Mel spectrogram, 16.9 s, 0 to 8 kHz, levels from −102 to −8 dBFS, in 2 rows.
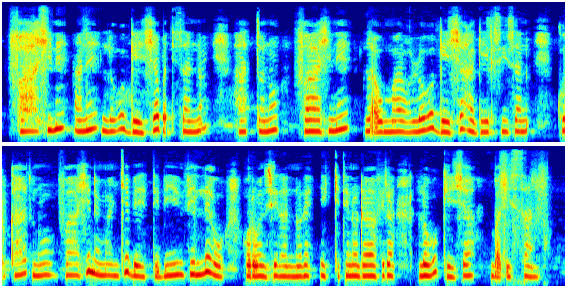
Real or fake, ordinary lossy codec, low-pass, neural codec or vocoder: real; AAC, 32 kbps; 7.2 kHz; none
